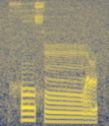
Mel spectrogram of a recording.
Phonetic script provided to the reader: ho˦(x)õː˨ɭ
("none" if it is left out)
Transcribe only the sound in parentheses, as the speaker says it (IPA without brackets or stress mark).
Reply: x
